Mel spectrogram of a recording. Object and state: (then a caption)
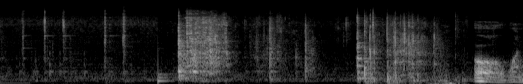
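Crispy roast potatoes. Roast potatoes are tossed and scraped in a pan or tray, giving sharp dry clicks followed by bursts of bright, crunchy scraping. The crisp sound shows the potatoes have roasted crispy and are done.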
